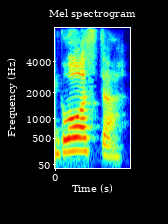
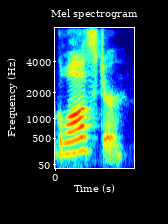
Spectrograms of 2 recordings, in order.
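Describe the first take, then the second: First: It is said in the local Massachusetts accent. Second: It is said in a non-local American accent. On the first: A native of the town says it. "They say Gloucester" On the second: An outsider to the town says it. "But I don't say it like they do"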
